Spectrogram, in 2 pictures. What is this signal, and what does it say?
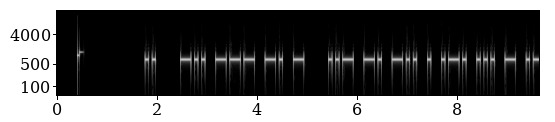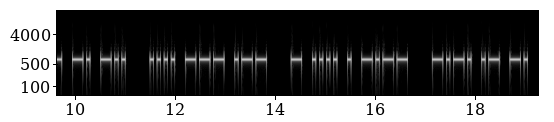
Morse code, heard as a keyed tone, about 17 wpm, 700 Hz. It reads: I DONT UNDERSTAND HOW THEY CAN
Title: Sentences from Top 1000 Words - Review Part 5 - 17wpm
